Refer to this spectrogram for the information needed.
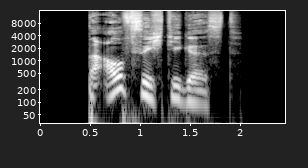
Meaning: second-person singular subjunctive I of beaufsichtigen
- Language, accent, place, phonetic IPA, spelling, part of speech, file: German, Germany, Berlin, [bəˈʔaʊ̯fˌzɪçtɪɡəst], beaufsichtigest, verb, De-beaufsichtigest.ogg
